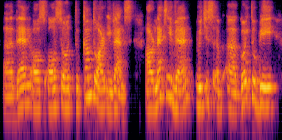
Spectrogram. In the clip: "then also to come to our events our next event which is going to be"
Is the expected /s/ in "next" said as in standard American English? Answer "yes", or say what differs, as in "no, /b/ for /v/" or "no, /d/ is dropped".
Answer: yes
